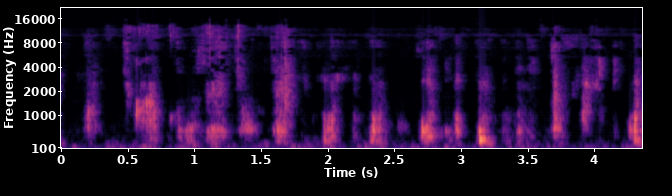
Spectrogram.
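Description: Close-miked chewing of shellfish meat: wet, irregular smacks and squelches of lips and mouth, several a second.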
